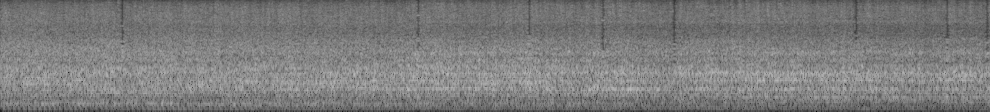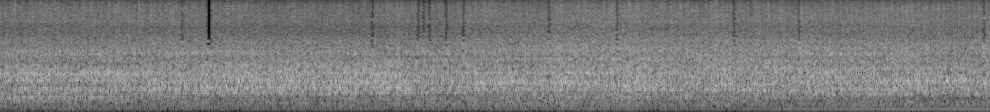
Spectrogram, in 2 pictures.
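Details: Yard-sale two-stage snowblower after the carburetor debris was cleaned out, started on choke: steady, even engine note with no misses or surging. It runs smoothly; normal running after repair.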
